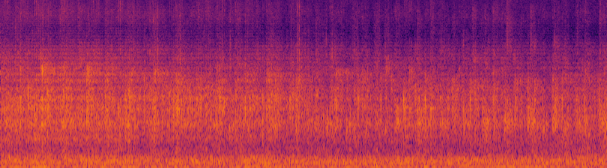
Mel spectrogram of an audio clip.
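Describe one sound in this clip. A man speaks steadily through a microphone in a large, echoing hall.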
